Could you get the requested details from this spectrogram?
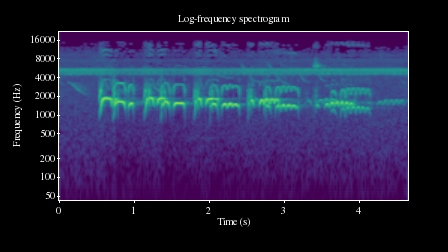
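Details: Clean recording of white-eared puffbird song: a four-second stream of rapid, arched, slightly buzzy notes grouped in fast bursts, gradually softening and quickening toward the end, over a persistent high insect hum.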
